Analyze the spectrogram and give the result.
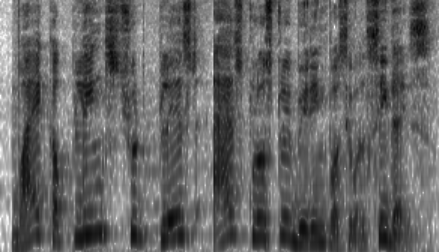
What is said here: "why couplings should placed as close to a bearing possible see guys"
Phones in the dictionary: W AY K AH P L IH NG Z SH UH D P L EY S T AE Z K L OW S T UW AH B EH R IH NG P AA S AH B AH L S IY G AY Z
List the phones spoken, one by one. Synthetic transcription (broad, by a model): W AY K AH P L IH NG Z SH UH D P L EY S T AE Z K L OW S T UW AH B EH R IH NG P AA S AH B AH L S IY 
